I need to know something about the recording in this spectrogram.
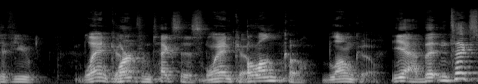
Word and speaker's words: Blanco: Blanco. Blanco. Yeah, but in Texas we pronounce it Blanco because that's how we roll.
